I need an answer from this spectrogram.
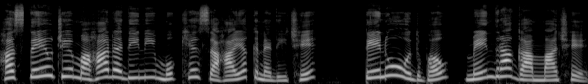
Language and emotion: Gujarati, neutral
